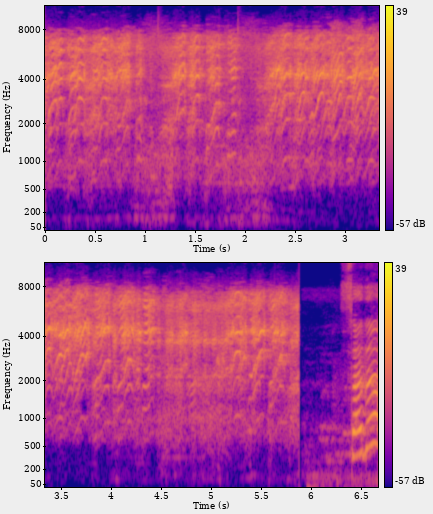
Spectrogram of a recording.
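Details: A flock of Jungle Babblers in Kundapura, India, keeps up a dense, harsh, squeaky chatter of overlapping nasal calls for six seconds, then breaks off briefly before starting again.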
